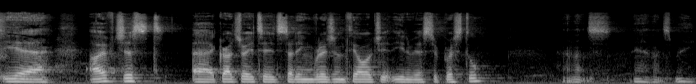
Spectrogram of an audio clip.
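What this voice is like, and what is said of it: Well-spoken southern English accent. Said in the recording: “I don't sound very Welsh because my mum's originally from, just outside Watford ... When I sound English, I sound like a very well-spoken Watford person”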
